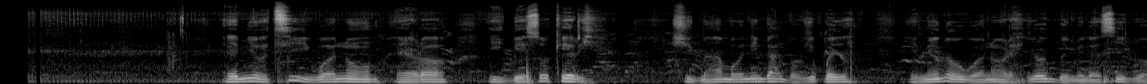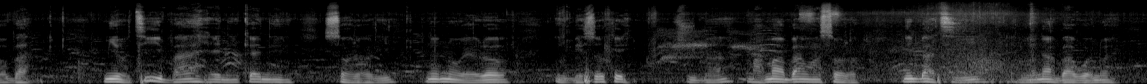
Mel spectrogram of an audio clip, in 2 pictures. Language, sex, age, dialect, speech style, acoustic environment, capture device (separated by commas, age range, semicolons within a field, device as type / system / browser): Yoruba, male, 25-34, Nigeria - Ibadan, anxious; tired; relaxed; focused; excited; happy; nervous, people talking; music; nature; silence; traffic; construction; appliances, mobile / Linux / Chrome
